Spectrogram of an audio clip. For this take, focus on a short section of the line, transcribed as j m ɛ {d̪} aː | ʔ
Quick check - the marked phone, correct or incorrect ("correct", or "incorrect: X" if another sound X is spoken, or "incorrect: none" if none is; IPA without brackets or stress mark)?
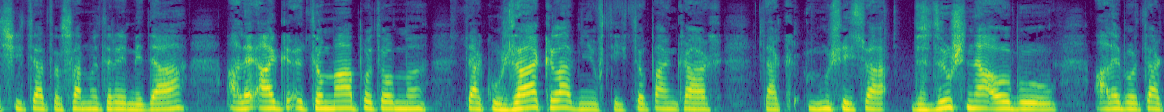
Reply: correct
